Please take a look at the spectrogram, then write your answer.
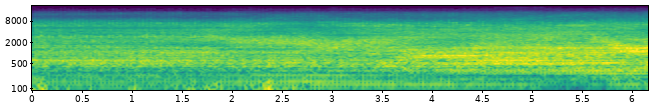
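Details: Toro Wheel Horse 1238XL lawn tractor after carburetor replacement, gas tank cleaning and jumping the solenoid: small single runs at steady fast clatter about four beats a second, no surging or dying; running properly.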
